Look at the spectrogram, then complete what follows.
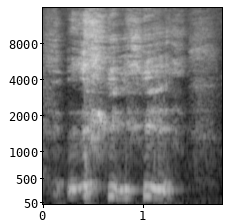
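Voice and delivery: high, hammed-up sobbing noise; mock crying. Reviewer imitating Felicity crying at the end, mock sobs. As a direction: imitate whimpering sobs, half laughing. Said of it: "even she's crying".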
